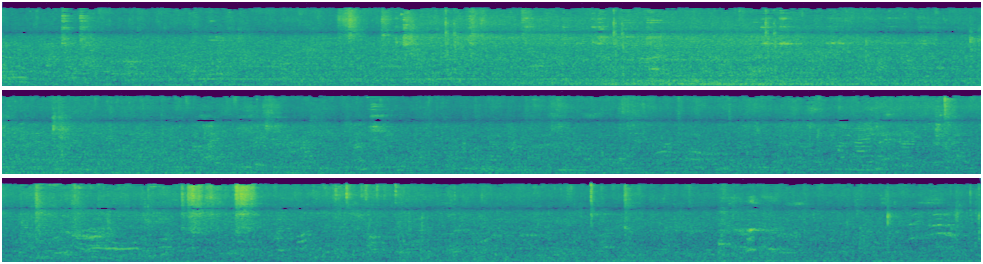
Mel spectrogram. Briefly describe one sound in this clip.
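A low hum of distant chatter and footsteps echoes through a large indoor hall.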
